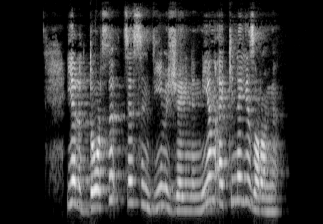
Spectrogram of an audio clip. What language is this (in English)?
Kabyle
